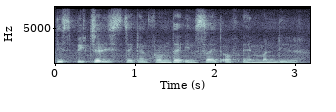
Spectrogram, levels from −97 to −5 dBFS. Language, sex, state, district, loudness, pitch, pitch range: English, male, Arunachal Pradesh, Papum Pare, -20 LUFS, 110 Hz, 100-125 Hz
